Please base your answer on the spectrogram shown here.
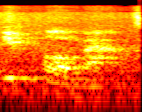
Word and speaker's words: diplomat: 如果是念名词的话，底下那个是外交官，第一个音节 we say diplomat. Thank you. 然后回到上面的外交的，移到 mad 上面，所以 we say diplomatic. Thank you. 但是如果是外交变成第二个音节 we say diplomacy. 呀，所以这个字在念的时候呢，就刚好是一个是第一个音节，一个是第二音节，一个是第三音节，可以吗？再确定一次，外交官 diplomat，外交手段 diplomacy， and if it's about foreign affairs diplomatic.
